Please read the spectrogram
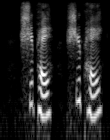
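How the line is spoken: Laughing, two girls. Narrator (Chinese): 探春、宝琴二人笑道

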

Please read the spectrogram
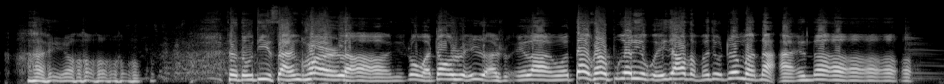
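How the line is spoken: Sobbing loudly. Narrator (Chinese): 男子倒地就大哭了，就说了

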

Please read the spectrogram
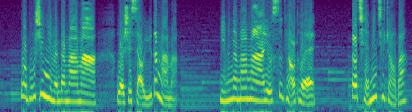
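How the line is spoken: Laughing. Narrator (Chinese): 大鱼笑着说

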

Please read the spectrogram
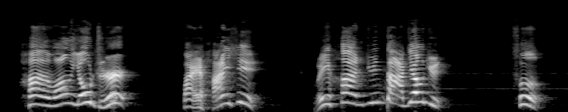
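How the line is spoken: Loud proclamation. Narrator (Chinese): 萧何大声宣布

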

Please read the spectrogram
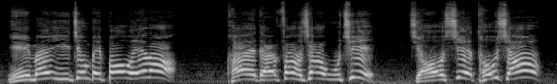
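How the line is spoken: Loud shout through megaphone. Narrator (Chinese): 其中一个人拿着喇叭，大声地喊道

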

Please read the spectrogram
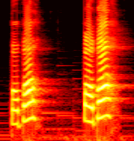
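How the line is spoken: Anxious shout. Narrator (Chinese): 一下子没看到自己的孩子，他焦急的喊道

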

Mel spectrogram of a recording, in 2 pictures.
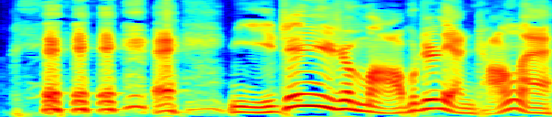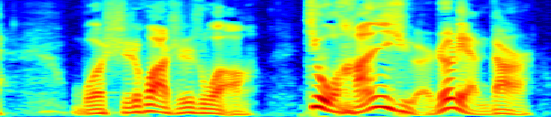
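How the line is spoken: Laughing. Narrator (Chinese): 林国庆又笑了

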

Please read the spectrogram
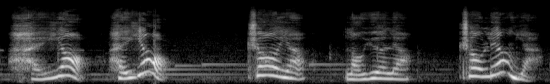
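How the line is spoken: Crying out. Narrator (Chinese): 海沃尔曼叫着

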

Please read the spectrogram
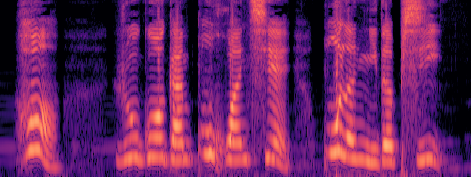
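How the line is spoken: Loud yelling. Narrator (Chinese): 夏绿蒂已经大声的嚷嚷道

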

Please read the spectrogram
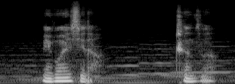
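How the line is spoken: Soft, choked-up whisper. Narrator (Chinese): 我鼻子突然一酸，在他耳边轻声说

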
